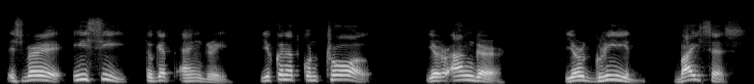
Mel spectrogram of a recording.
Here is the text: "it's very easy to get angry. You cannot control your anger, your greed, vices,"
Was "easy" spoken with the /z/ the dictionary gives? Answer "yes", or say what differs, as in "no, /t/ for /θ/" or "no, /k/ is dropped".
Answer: no, /s/ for /z/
